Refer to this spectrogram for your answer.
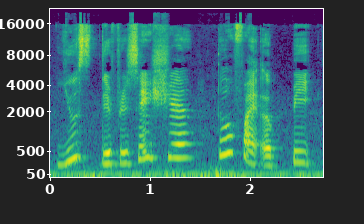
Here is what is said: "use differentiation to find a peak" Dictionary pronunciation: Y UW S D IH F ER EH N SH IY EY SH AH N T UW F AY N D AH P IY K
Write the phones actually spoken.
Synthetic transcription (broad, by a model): Y UW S D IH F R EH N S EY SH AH N T UW F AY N AH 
